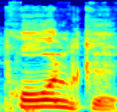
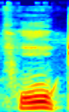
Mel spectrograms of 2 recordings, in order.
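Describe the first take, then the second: First: The L sound is pronounced before the k. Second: The L is silent, with no L sound. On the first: The speaker calls it wrong. "ये नहीं फोल्क" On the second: The speaker calls it right. "यल silent हो गया"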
